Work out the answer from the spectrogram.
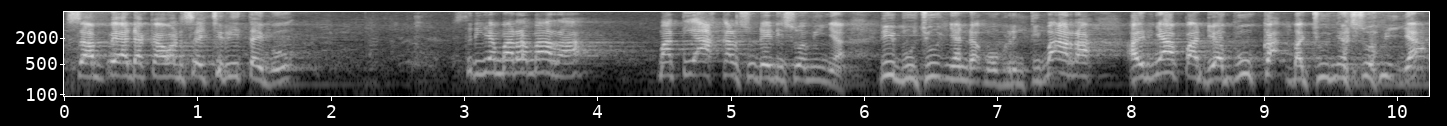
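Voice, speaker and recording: A male preacher giving a humorous sermon, joking and often shouting to the congregation. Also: very high voice, a little fast, big-room sound, a faint crowd.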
